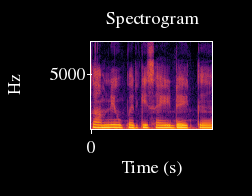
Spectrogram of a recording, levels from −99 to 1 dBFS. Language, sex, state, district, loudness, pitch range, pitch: Hindi, female, Uttarakhand, Tehri Garhwal, -12 LUFS, 220-230 Hz, 225 Hz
